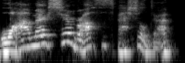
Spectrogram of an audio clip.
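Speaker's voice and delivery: put-on surfer dude voice. Teasing Dad along with the others, in a bad SNL surfer voice. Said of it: "broke into a bad SNL".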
